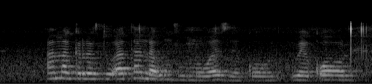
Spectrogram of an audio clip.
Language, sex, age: South Ndebele, female, 22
